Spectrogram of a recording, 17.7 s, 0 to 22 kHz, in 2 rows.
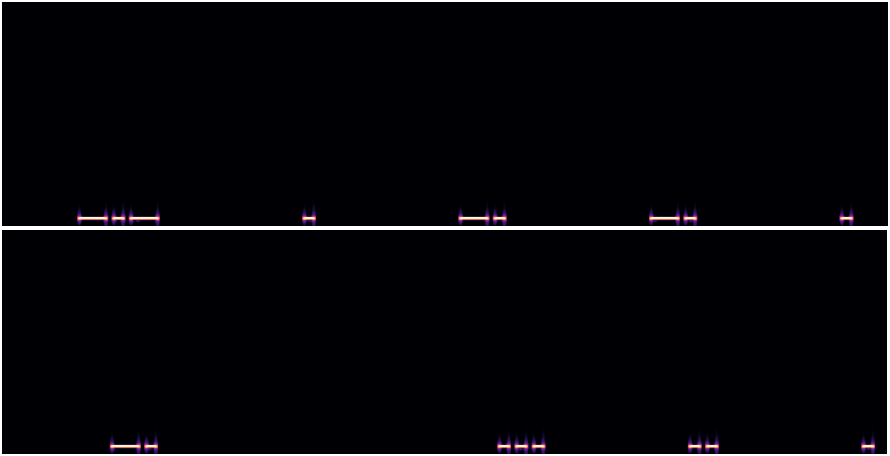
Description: Morse code, heard as a keyed tone, about 14 wpm, spaced as for 5 wpm, 800 Hz. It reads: KENNEN SIE
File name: Morsekurs / Witze / Witz 07. April 2026 25 F70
